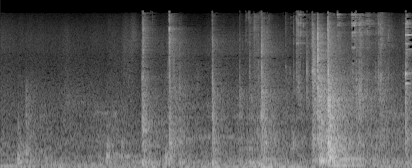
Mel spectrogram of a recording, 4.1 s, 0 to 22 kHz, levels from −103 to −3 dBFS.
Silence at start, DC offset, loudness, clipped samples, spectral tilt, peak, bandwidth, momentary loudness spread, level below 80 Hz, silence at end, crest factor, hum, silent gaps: 0 s; under 0.1%; -32 LUFS; under 0.1%; -3 dB/octave; -8 dBFS; 17 kHz; 19 LU; -46 dBFS; 0 s; 26 dB; none; none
